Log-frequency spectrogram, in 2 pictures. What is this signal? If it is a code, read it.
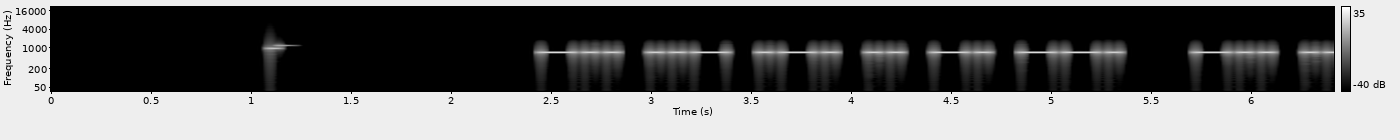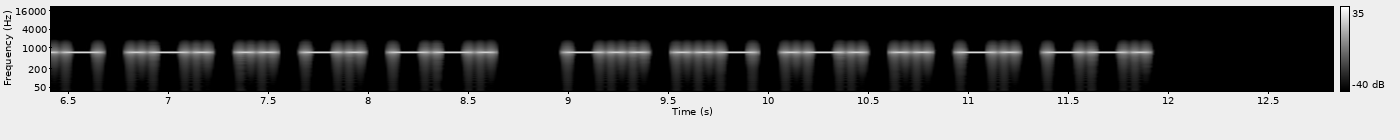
Morse code, heard as a keyed tone, about 22 wpm, 700 Hz. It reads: DURING DURING DURING
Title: Top 500 Words Repeated 22wpm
